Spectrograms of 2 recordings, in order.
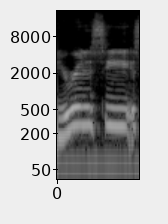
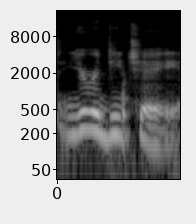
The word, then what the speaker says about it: Eurydice: it in school but he pronounced eurodice and I don't know man they say eurydice in the musical so I'm gonna just go buy that don't cover me for the pronunciation I am not Greek I am so sorry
